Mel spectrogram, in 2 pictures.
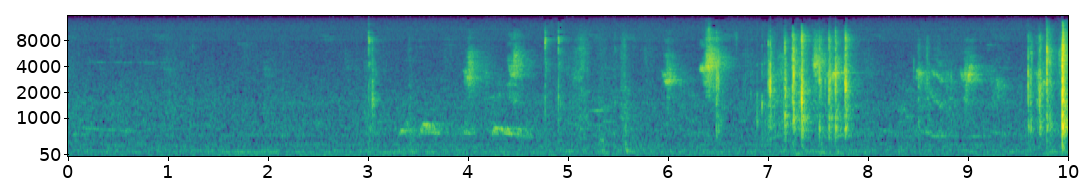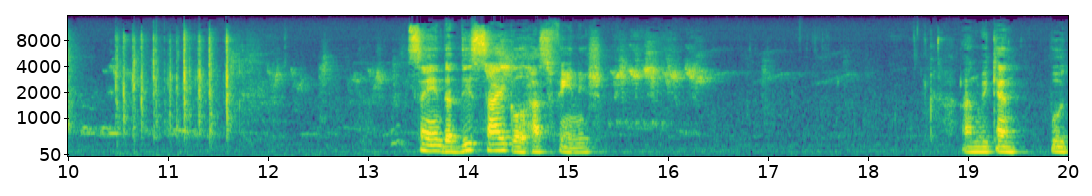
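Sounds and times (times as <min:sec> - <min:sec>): computer keyboard typing: 0:06.4 - 0:07.9, 0:09.6 - 0:11.7.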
